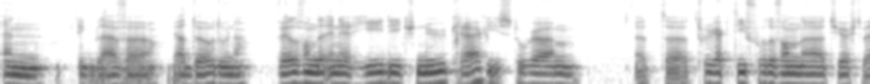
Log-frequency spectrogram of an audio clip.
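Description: With monotone, flat intonation, a man with a fairly low voice speaks at a very slow pace. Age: 20s. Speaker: student and youth club chairman. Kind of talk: casual interview.

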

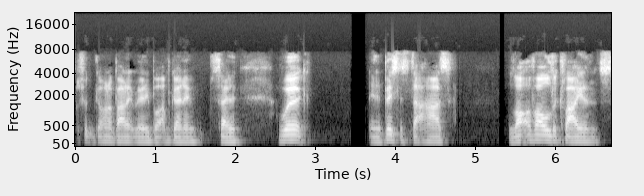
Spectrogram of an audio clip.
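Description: A man talks with a British accent. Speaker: podcast co-host. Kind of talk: casual chat, rant. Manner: sarcastic, caustic, ranting.

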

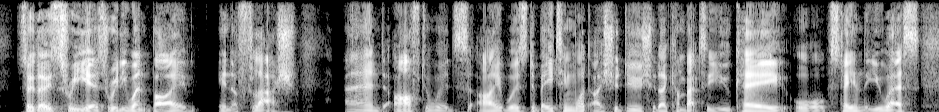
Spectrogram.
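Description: In a very clean recording with a silent background, a man with an English accent talks at a moderate pace, with a fairly low pitch and fairly even intonation. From southeast England, Berkshire. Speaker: physician. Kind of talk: casual chat. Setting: studio.

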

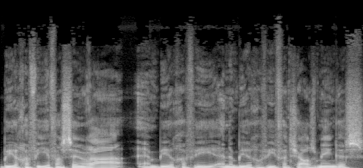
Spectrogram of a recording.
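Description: A man's flat, monotone voice at a fairly quick pace, on a very clean recording with a silent background. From Amsterdam, Netherlands. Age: 80s+. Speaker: jazz journalist. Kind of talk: interview. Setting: studio.

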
